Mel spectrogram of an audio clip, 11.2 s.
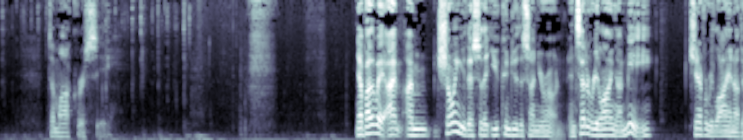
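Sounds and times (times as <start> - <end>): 
typing a search on a computer keyboard: 0.0 - 0.8, 1.5 - 3.2
speech: 0.8 - 1.8, 5.3 - 11.1.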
